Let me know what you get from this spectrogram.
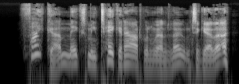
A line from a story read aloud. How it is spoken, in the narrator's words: Bakoth snorted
